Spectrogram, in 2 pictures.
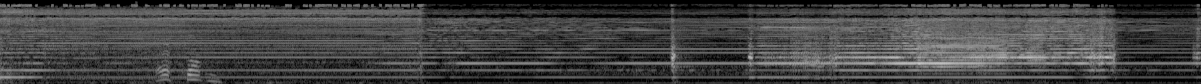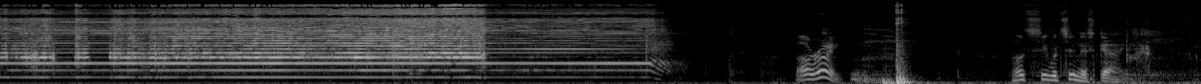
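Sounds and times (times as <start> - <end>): blade cutting through plastic: 0.0 - 16.9
oscillating multi-tool buzzing: 0.0 - 18.8.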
